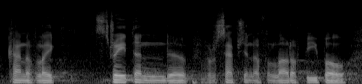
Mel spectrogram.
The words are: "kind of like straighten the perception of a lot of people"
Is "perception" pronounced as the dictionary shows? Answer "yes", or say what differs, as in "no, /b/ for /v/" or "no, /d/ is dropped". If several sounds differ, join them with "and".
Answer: yes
